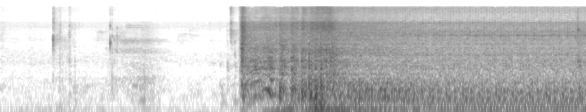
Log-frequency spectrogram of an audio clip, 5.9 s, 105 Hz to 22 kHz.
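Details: BMW 5 Series F11 525d, N57D30A diesel, 197,694 km, rebuilt after a spun main crankshaft bearing: brief quiet, then fires at once, flares and settles into a smooth, even idle with no knocking; runs healthy, though turbo said to be near end of life.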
